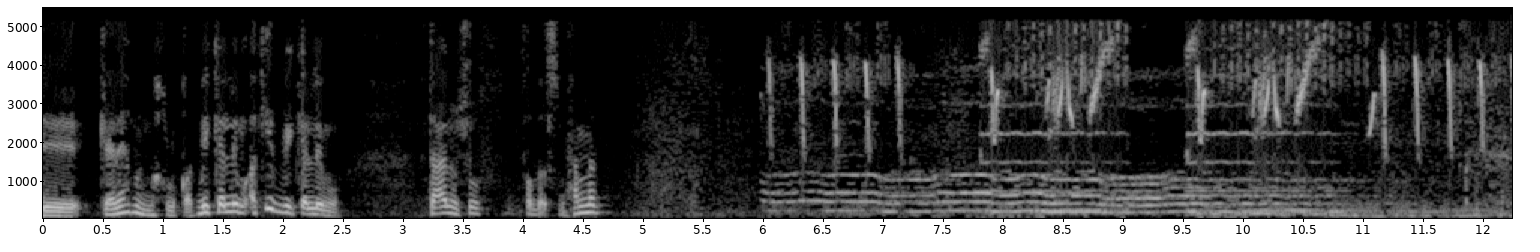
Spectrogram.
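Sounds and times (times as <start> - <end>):
speech: 0.0 - 4.8
sparrows chirping: 6.0 - 12.2
steady tonal sound: 6.0 - 12.2.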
